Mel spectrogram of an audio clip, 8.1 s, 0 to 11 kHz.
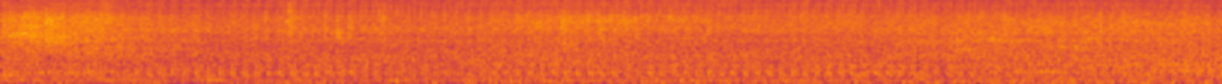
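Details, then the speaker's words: Used Japanese Hitachi 2 hp three-phase air compressor with 85-litre tank, set to 8 kg pressure, restarting after air is bled: steady, even pumping rumble with a quick regular beat, no knocks or rattles; runs quietly and normally. "Để áp 8 ký á, mình xả hơi là nó tự chạy nha. Máy êm, đây."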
